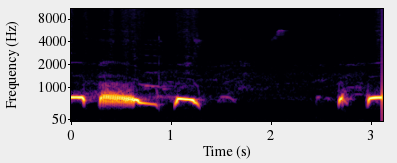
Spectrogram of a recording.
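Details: Spotted dove kept as a decoy to attract wild doves, singing 'giọng thổ' style. The buzzy falling coo and a clear final coo end one phrase, a pause follows, then a new phrase begins with short notes and a level coo.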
